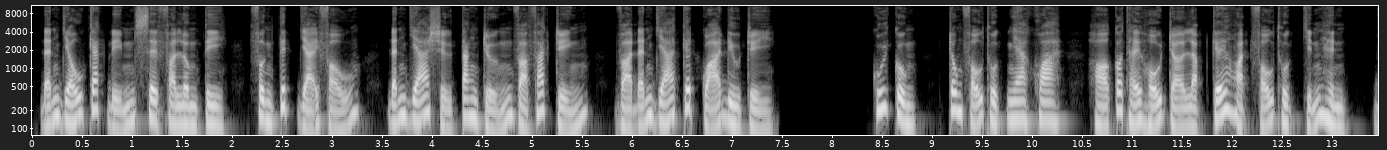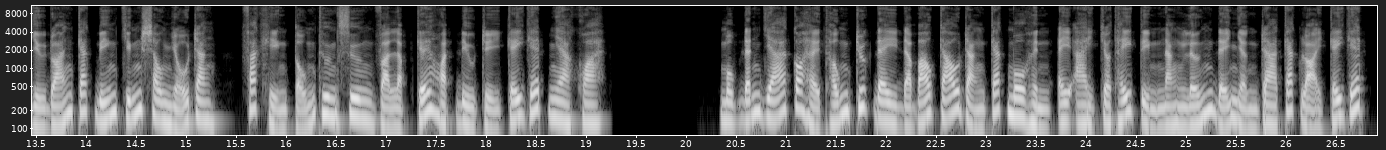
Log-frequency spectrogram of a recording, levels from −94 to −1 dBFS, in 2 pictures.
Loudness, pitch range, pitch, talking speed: -20 LUFS, 115-160 Hz, 135 Hz, 210 wpm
